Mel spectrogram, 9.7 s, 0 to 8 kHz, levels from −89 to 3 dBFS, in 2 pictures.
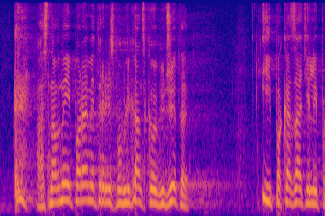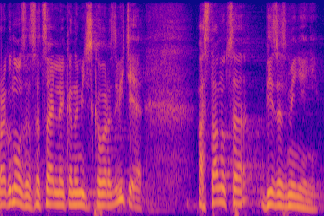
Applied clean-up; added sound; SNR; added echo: none; none; none; none.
